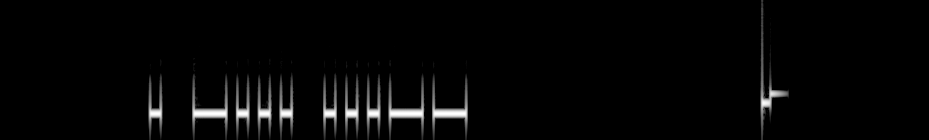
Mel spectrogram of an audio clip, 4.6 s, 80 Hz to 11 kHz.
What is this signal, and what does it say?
Morse code, heard as a keyed tone, about 22 wpm, 700 Hz. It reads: EB3
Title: Callsign Prefixes for Top 25 DXCC - 22wpm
